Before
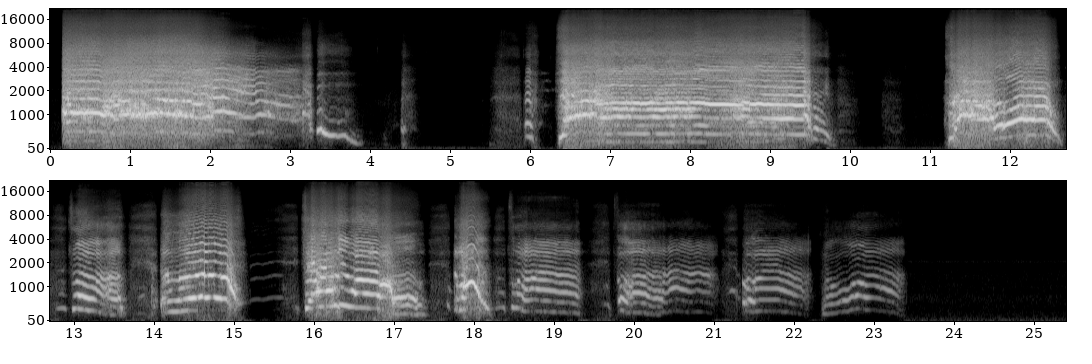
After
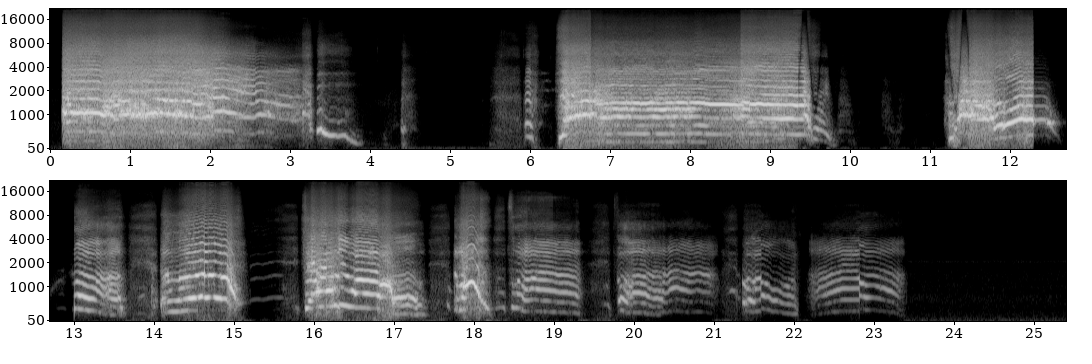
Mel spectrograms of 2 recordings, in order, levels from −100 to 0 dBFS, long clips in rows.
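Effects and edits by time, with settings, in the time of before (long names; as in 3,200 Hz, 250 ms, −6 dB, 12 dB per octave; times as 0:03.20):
0:06.75–0:08.63: high-shelf EQ 3,300 Hz −10.5 dB
0:09.34–0:11.49: phaser with staggered stages 4 Hz
0:12.28–0:13.00: envelope filter 770–1,700 Hz, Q 21, down, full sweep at −27 dBFS
0:18.07–0:18.98: parametric band 11,000 Hz +10.5 dB 1.4 octaves
0:21.58–0:22.81: reverse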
